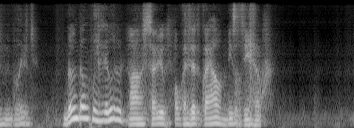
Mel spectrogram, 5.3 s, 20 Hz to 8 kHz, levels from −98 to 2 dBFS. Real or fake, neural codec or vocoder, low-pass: fake; codec, 16 kHz, 0.5 kbps, FreqCodec, larger model; 7.2 kHz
